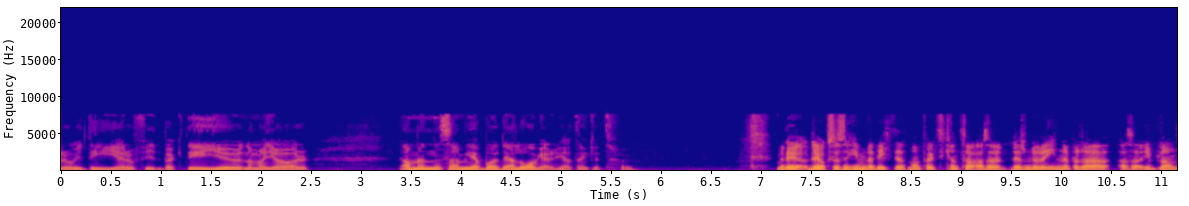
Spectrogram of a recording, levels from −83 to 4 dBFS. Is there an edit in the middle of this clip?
no; 0 cuts

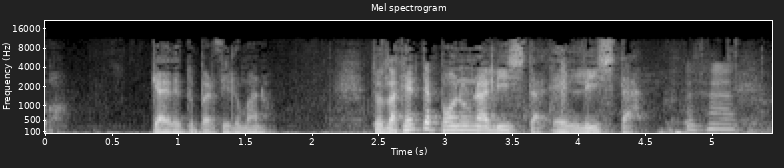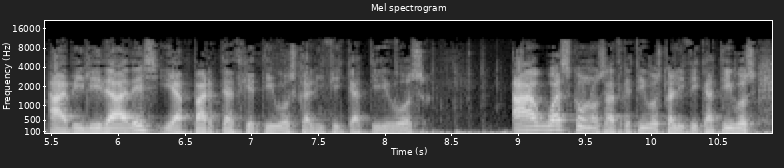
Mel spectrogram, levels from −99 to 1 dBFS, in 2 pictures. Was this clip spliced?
no; 0 cuts

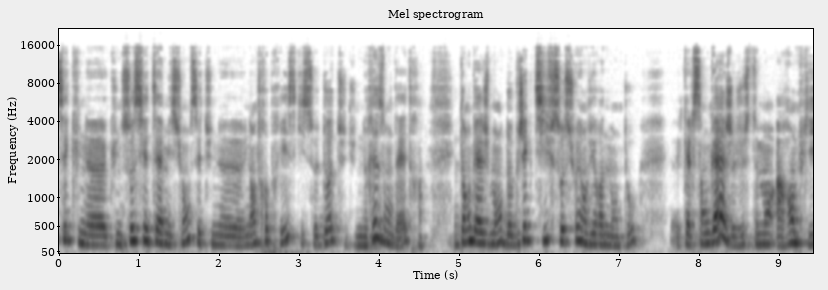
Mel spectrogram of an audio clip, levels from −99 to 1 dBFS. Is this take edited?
yes; 1 cut; at 4.9 s

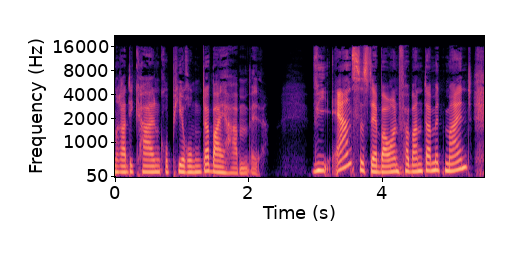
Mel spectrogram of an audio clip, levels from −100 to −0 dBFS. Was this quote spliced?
no; 0 cuts

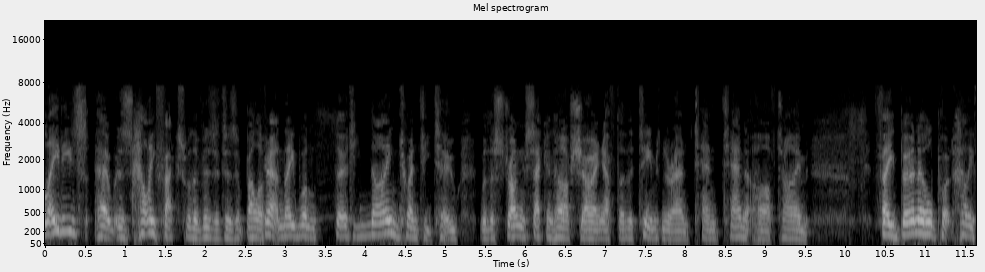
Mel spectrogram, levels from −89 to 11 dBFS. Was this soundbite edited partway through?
yes; 3 cuts; at 1.1 s, 2.8 s, 7.7 s

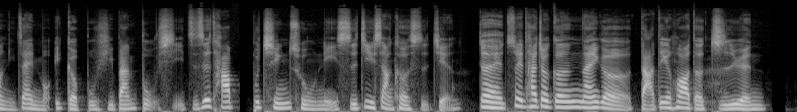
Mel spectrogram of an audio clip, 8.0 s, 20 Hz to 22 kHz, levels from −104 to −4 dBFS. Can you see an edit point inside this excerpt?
yes; 2 cuts; at 2.4 s, 5.1 s

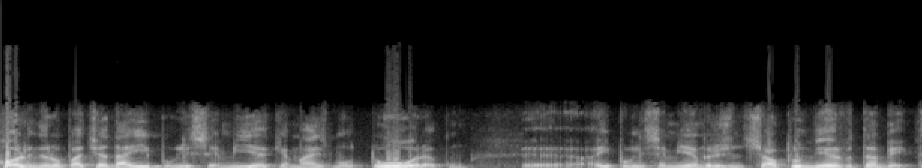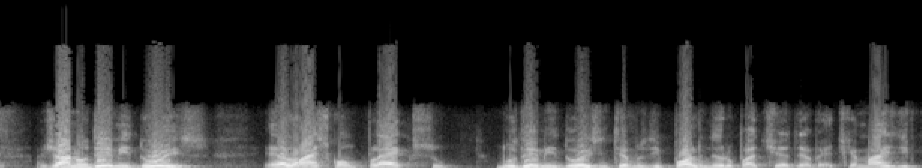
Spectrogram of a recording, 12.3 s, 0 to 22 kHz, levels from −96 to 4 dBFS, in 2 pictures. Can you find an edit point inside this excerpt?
yes; 3 cuts; at 3.5 s, 4.7 s, 8.1 s

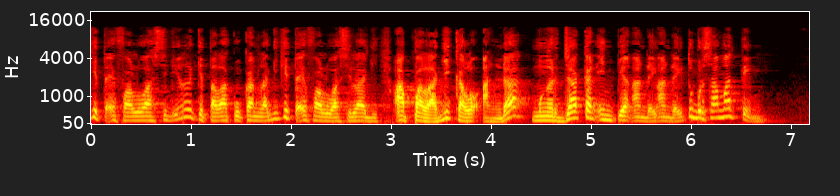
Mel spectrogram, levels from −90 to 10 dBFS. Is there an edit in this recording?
yes; 2 cuts; at 3.0 s, 5.6 s

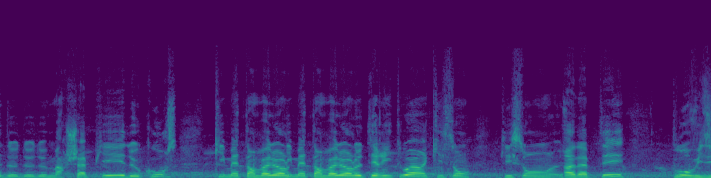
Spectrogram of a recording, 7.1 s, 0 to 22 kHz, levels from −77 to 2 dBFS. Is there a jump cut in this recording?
yes; 2 cuts; at 2.9 s, 5.6 s

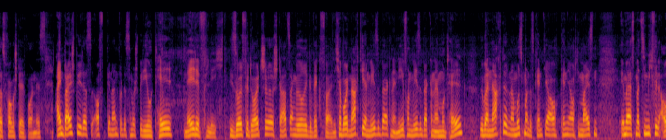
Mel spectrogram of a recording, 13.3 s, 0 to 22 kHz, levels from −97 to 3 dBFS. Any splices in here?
no; 0 cuts

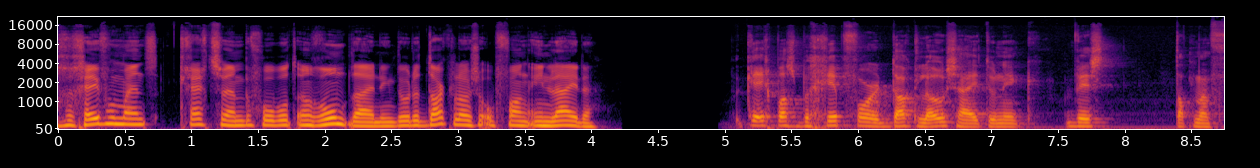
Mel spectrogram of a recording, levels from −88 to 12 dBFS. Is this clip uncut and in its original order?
no; 1 cut; at 7.5 s

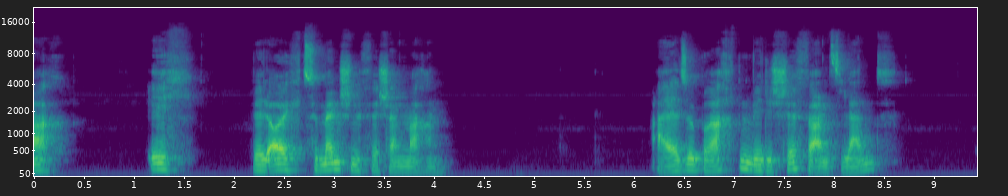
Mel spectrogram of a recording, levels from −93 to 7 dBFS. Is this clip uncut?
yes; 0 cuts

